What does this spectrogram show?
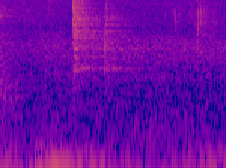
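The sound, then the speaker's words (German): A clock ticks unevenly, with two clear ticks followed by a couple of fainter ones at irregular intervals, over a low steady background hum and no talking. “Dass das nicht regelmäßig tickt, das macht nichts, das ist nicht ganz gleichmäßig ist.”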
